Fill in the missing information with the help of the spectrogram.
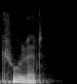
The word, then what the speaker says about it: QLED: OLED und QLED. Oder QLED, wenn du es richtig aussprechen willst.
